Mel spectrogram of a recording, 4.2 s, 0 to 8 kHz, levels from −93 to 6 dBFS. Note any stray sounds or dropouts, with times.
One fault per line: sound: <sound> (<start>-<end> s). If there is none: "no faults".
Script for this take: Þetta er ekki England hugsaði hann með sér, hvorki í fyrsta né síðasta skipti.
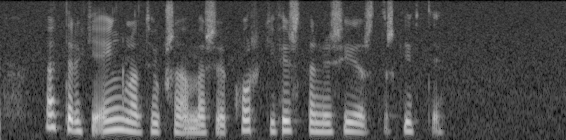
no faults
